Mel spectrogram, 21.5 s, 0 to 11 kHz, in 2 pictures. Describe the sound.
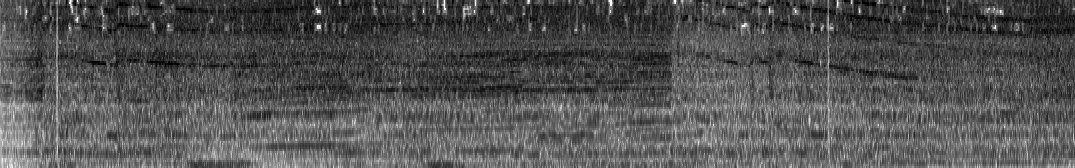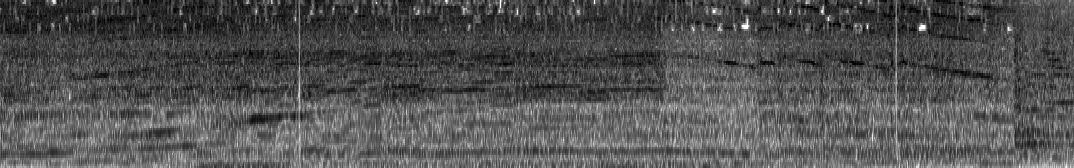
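Formula 1 car engine heard onboard Valtteri Bottas's car at the 2022 Bahrain Grand Prix: a loud, continuous high whine whose pitch sweeps up and down as the revs change.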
